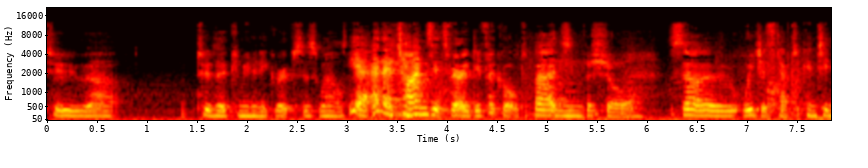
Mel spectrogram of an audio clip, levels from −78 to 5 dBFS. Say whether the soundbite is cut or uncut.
cut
